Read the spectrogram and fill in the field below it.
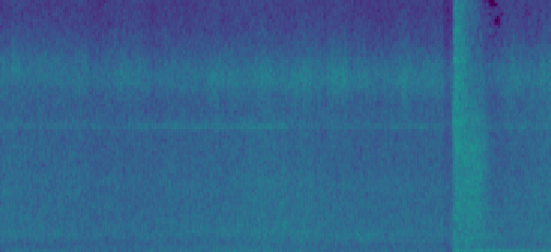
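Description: Aircraft propeller engines drone steadily.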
